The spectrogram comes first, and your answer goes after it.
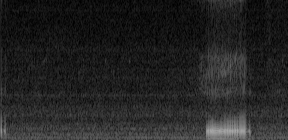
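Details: Sleeping old pug Frank N. Stein gives a single loud, buzzy, rattling snore lasting about half a second, set against a quiet room with a low steady hum.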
